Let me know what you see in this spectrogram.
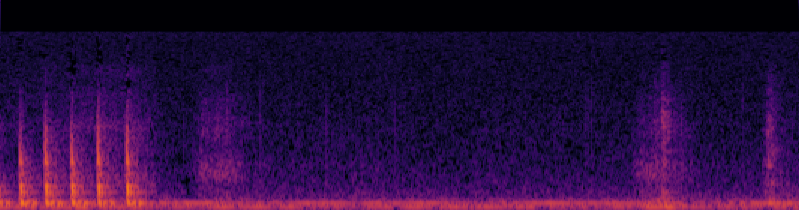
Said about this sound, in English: I made sure no one was following me and knocked on the door.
